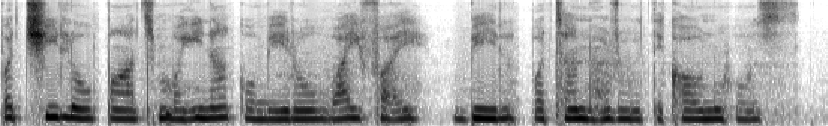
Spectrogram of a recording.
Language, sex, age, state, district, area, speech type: Nepali, female, 30-45, West Bengal, Kalimpong, rural, read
